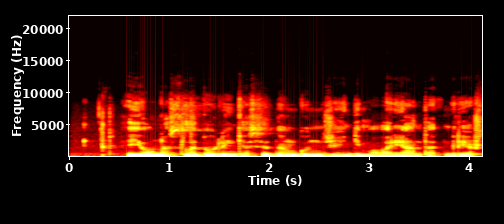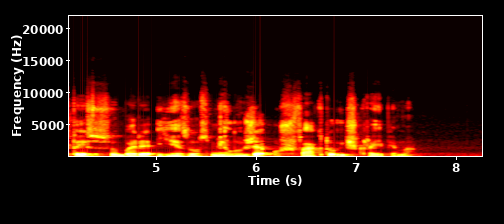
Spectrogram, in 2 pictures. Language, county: Lithuanian, Panevėžys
